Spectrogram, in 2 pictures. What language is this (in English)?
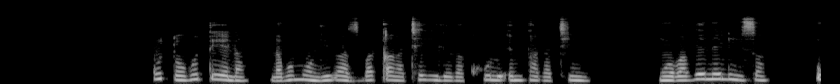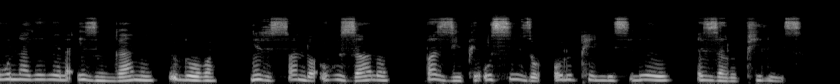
North Ndebele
